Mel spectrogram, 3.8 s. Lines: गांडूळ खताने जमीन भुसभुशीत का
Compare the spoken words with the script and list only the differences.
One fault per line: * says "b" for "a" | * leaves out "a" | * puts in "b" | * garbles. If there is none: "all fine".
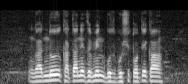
* puts in "होते"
